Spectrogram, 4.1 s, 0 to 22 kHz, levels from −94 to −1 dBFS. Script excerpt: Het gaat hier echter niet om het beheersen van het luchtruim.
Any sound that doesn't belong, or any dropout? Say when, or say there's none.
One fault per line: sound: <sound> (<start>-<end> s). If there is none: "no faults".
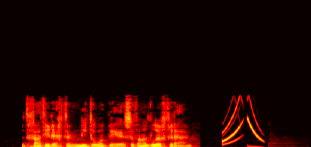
sound: chirp (3.0-3.5 s)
